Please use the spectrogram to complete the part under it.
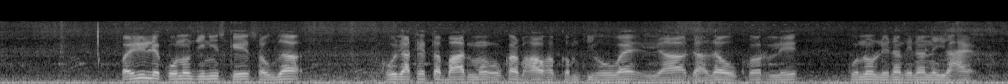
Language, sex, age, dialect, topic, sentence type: Chhattisgarhi, male, 25-30, Western/Budati/Khatahi, banking, statement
